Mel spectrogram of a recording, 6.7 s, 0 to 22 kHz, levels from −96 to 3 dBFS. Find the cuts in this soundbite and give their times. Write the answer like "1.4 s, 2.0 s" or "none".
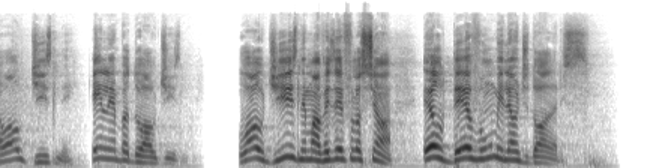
none

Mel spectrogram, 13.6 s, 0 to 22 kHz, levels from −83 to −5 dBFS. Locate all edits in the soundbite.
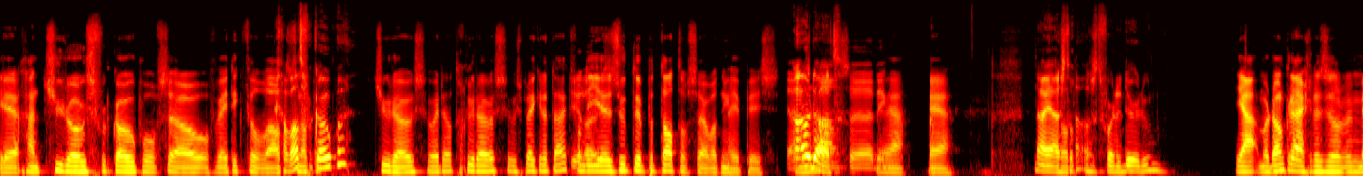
7.3 s, 9.3 s, 10.8 s

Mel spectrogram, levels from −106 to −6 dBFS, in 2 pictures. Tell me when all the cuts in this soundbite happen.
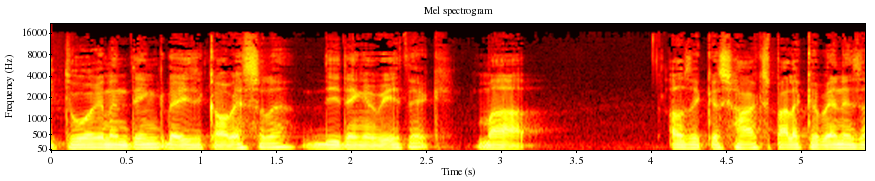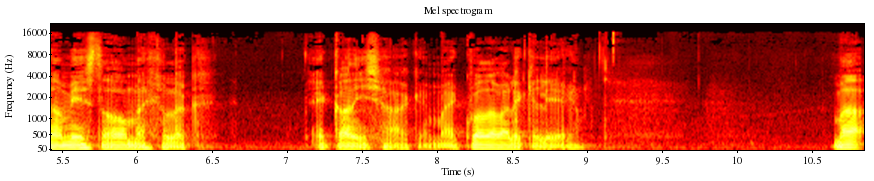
2.7 s, 6.7 s

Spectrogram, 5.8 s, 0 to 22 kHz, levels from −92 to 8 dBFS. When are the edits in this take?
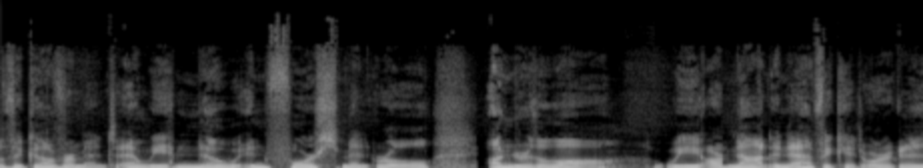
1.1 s, 3.0 s, 4.5 s

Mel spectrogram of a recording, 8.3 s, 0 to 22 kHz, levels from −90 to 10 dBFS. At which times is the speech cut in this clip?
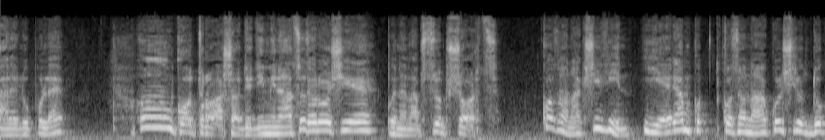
3.1 s, 3.8 s, 4.2 s

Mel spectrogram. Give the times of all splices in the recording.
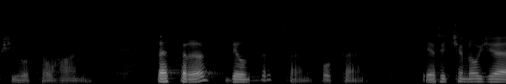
2.5 s

